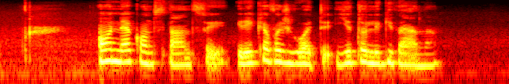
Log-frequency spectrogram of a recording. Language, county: Lithuanian, Vilnius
